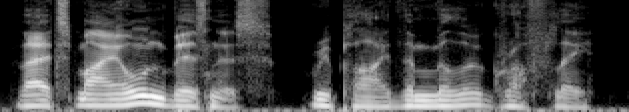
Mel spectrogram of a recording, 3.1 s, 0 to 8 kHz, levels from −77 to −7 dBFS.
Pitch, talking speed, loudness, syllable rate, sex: 105 Hz, 150 wpm, -18 LUFS, 5.0 syllables/s, male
